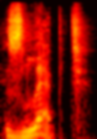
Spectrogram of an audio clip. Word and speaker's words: slapped: é um verbo então no passado é slapt a gente adiciona o Ed e dobra o p Can you believe that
